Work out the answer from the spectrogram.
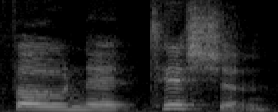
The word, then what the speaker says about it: phonetician: in the word phonetician where is the primary stress phonetician for me it's on t so i'm going to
